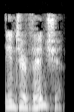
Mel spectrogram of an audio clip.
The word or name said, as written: intervention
